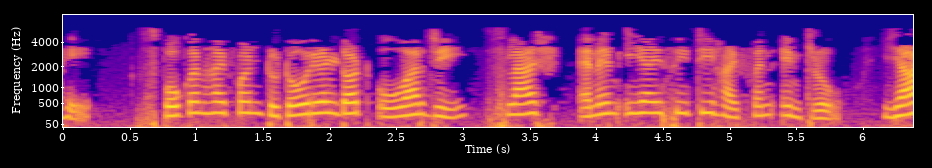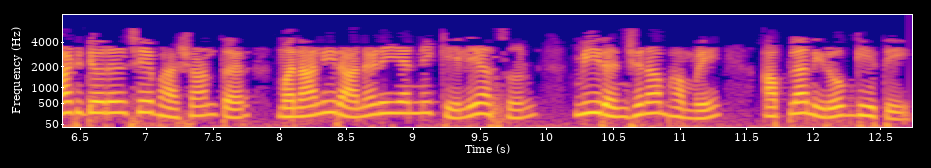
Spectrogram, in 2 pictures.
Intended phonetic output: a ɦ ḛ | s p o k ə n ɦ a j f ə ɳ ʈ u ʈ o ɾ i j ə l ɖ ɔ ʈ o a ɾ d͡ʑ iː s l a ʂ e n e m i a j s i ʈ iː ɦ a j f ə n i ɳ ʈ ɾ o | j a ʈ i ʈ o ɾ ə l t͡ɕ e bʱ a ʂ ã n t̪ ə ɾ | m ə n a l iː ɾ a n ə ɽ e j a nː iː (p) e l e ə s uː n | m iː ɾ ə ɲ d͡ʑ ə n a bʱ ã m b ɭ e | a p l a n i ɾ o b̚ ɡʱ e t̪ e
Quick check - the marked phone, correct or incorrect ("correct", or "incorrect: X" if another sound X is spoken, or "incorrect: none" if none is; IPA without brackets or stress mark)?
incorrect: k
